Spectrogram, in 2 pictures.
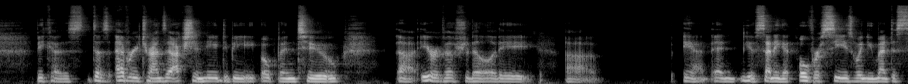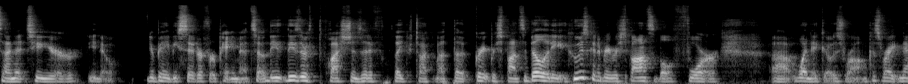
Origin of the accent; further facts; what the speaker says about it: United States; And I have the wonderful benefit of being an American, so I don't have to, most Americans never even leave the country.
